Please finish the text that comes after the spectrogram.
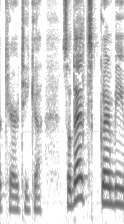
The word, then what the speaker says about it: Karateka: be chop lifter and let's see if i can say this right this time kerateka i think that's how you say it cariteka i actually looked that up so or karateka or karateka so that's going to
